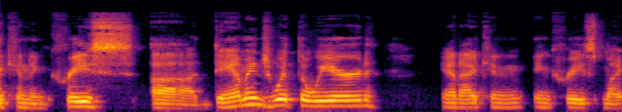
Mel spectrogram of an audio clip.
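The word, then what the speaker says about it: Wyrd: big ones is a skill called weird and it's spelled w y r-d and what that does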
